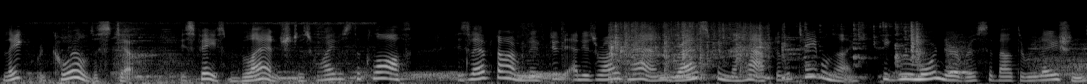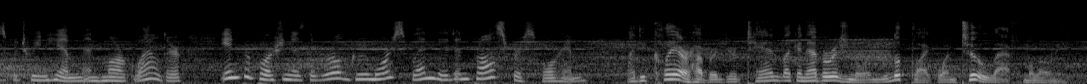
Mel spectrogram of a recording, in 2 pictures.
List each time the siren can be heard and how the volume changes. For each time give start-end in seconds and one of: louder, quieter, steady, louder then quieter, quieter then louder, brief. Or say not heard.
not heard.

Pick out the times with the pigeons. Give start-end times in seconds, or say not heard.
0.1-9.7.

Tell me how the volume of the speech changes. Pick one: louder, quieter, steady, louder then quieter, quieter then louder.
steady.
